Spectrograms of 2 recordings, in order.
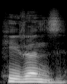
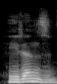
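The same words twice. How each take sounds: The two takes are said the same way.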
